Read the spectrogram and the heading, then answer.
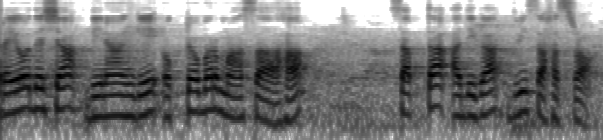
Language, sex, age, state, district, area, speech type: Sanskrit, male, 18-30, Kerala, Thiruvananthapuram, rural, spontaneous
